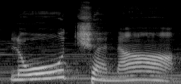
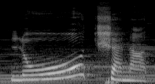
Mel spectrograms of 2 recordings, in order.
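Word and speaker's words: லோசனா: லோச்சனா லோச்சனா சா சப்பாத்திக்கு வர சா.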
